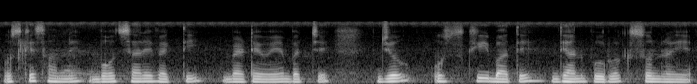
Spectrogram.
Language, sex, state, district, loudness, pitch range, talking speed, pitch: Hindi, male, Uttar Pradesh, Shamli, -18 LUFS, 125-140 Hz, 145 wpm, 130 Hz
